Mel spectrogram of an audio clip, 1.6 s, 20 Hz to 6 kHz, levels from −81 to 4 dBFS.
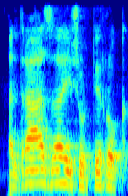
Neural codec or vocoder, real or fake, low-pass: none; real; 5.4 kHz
